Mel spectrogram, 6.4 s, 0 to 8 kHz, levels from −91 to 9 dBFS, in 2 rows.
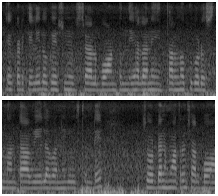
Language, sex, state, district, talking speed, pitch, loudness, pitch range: Telugu, female, Andhra Pradesh, Guntur, 175 wpm, 205 Hz, -40 LUFS, 195-215 Hz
